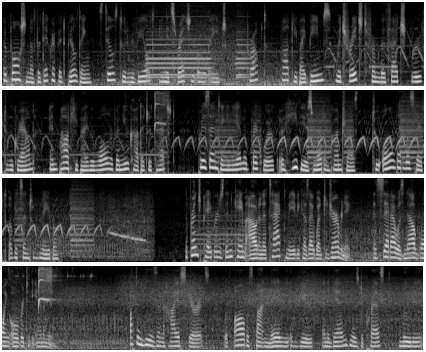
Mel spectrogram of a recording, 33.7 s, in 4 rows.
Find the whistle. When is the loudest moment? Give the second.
26 s.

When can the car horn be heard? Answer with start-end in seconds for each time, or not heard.
2.9-5.0, 20.6-21.8.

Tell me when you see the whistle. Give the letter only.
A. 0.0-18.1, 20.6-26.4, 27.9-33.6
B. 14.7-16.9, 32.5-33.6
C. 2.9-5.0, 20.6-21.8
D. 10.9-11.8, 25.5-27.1
D.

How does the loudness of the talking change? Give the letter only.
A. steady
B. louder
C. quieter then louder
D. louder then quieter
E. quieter
A.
